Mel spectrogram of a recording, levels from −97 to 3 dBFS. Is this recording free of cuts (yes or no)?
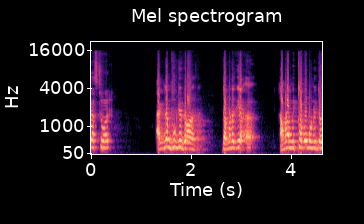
yes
